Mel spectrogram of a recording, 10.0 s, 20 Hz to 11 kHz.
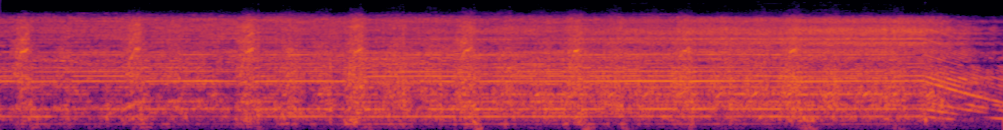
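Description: iRobot Roomba 500-series robot vacuum running underclocked: a steady whirring of its motors with several held tones and a faint click about once a second. Near the end the tones slide down in pitch as it winds down.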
